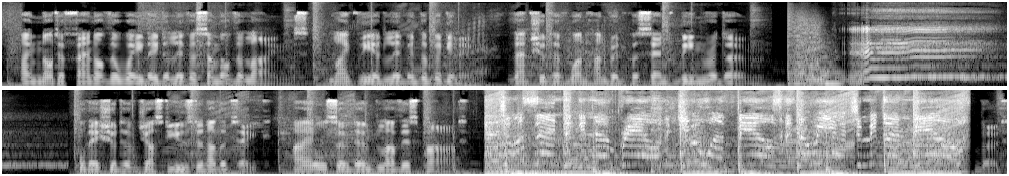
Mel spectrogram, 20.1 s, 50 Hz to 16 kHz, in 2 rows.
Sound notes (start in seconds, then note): 8.5 mmmMmMhhHh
